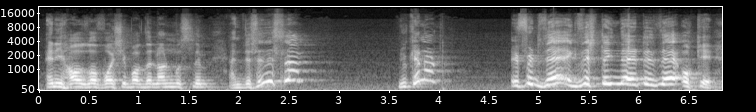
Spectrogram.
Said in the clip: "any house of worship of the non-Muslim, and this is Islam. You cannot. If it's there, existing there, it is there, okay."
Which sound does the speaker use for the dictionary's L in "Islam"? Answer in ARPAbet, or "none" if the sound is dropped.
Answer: none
